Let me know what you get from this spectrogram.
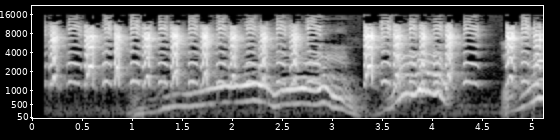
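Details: Pet Shih Tzu singing to a squeaking toy indoors in a small room: rapid high squeaks from the toy repeated several times a second, with the dog's wavering, rising and falling howl-like whine beneath, pausing briefly then resuming.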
